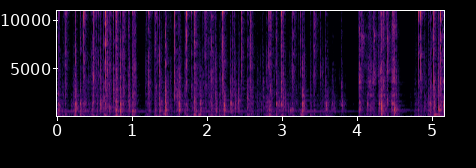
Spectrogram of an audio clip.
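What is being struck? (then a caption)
Mechanical keyboard with plastic keycaps. Long nails and fingertips type quickly on a retro typewriter-style backlit mechanical keyboard with round plastic keycaps. The result is a steady stream of sharp, bright clicks and clacks, with brief pauses around one and four seconds.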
